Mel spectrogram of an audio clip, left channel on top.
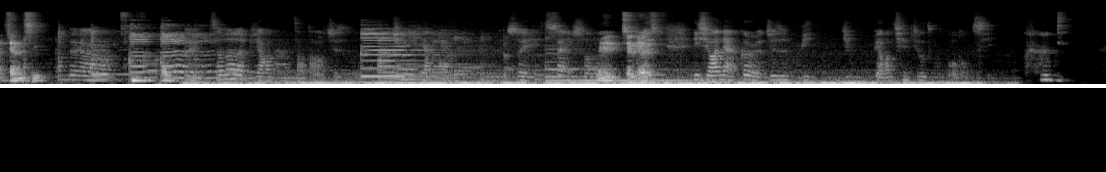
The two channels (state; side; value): silent; right; digital silence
